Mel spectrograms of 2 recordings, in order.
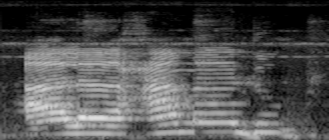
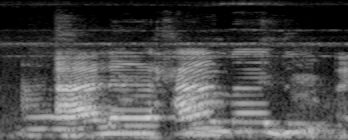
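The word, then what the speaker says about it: الحمد: kita sing di sini Maka jangan dipantulkan jangan seperti ini bacanya alhamdu alhamduah itu memantulkan lam dan memantulkan mim mengqolqolahkan lam dan mengqolqolahkan mim sing tepat Bagaimana alhamdu alhamdu Iya Bagaimana supaya enggak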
